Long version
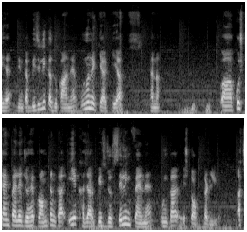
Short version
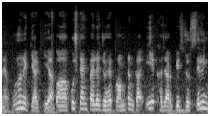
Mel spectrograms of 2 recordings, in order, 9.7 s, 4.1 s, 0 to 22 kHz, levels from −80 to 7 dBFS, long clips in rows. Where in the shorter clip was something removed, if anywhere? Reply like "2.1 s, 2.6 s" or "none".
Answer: 1.1 s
